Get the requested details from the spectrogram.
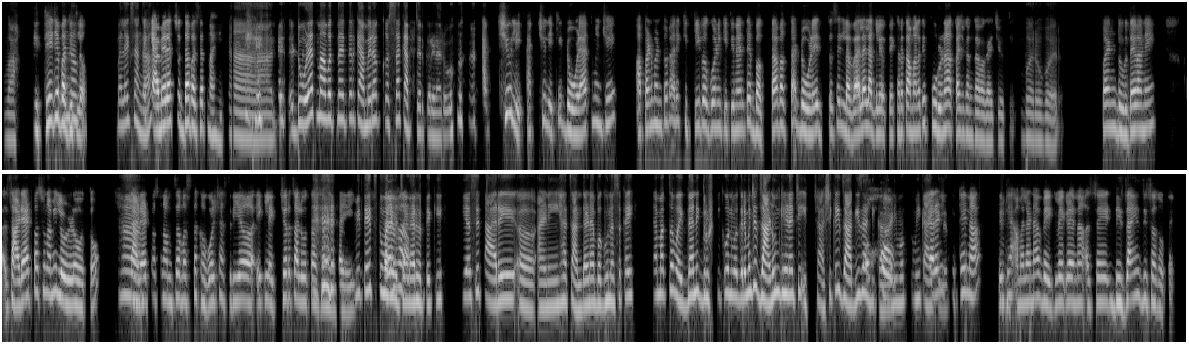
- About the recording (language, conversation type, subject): Marathi, podcast, ताऱ्यांनी भरलेलं आकाश पाहिल्यावर तुम्हाला कसं वाटतं?
- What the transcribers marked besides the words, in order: chuckle; in English: "कॅप्चर"; chuckle; in English: "ऍक्च्युअली, ऍक्च्युअली"; chuckle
